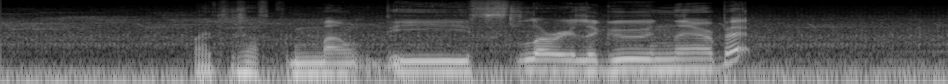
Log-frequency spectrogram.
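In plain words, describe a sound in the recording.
Cows moo loudly nearby.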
